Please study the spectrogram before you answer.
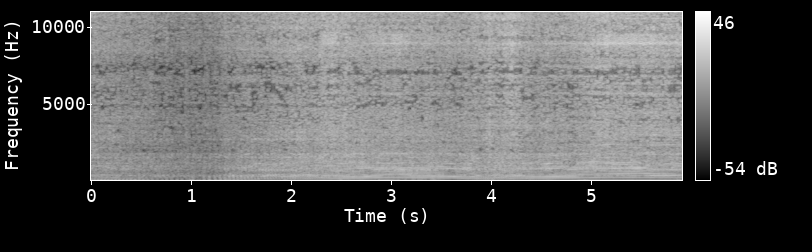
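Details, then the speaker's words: Motorcycle after carburetor cleaning and reassembly (pilot jet and main jet serviced) for hesitation on initial throttle and at high rpm: pitch climbs and drops cleanly as throttle is blipped, even firing at low rpm; normal throttle response. "Nah kita coba diperhatikannya kita di RPM bawah ini udah normal ini udah langsung udah normal ya"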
